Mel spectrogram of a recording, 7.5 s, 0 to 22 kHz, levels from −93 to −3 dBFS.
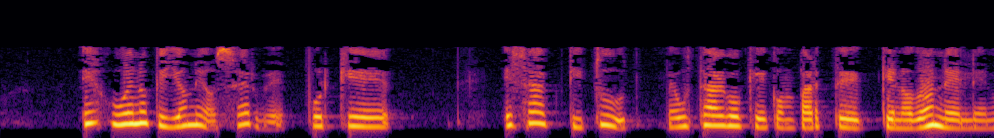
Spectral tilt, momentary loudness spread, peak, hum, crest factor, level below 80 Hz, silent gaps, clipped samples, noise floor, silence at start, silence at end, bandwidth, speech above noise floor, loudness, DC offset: -4.5 dB/octave; 10 LU; -4 dBFS; none; 16 dB; -74 dBFS; none; under 0.1%; -65 dBFS; 0.6 s; 0 s; 6.4 kHz; 47 dB; -19 LUFS; under 0.1%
